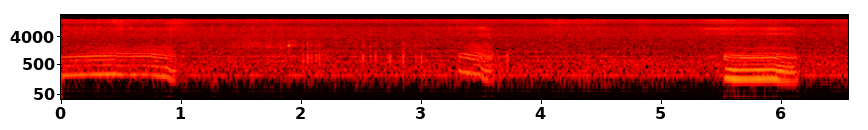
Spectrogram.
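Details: Sleeping cat snoring: three tonal, whistling snores with falling pitch, separated by quiet breathing, over steady room hum.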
